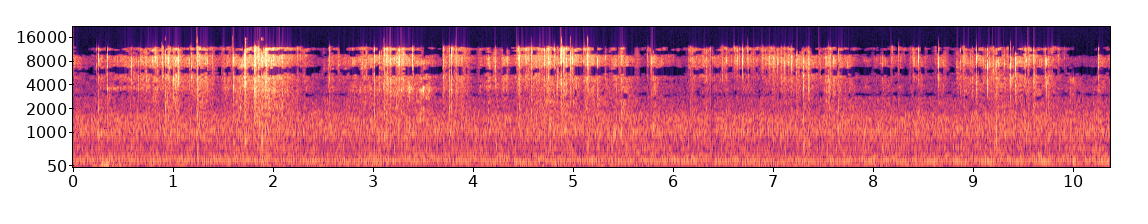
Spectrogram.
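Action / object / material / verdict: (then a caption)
scrape / bar of soap cut with a small blade / soap / none. A small metal blade cuts small cubes off a solid pink bar of soap with a crosshatched surface, held in the hand, and the cubes crumble away. Dense, crisp crackling and scraping ticks run steadily throughout, with bright edges over a constant low hum.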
